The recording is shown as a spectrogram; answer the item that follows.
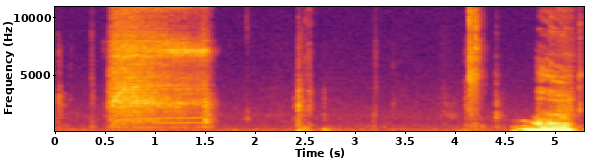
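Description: A power drill whirs in a short, high burst while backing screws out of an electronics box, followed by scattered clicks and handling noises and then a rising whine as the motor spins up again.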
